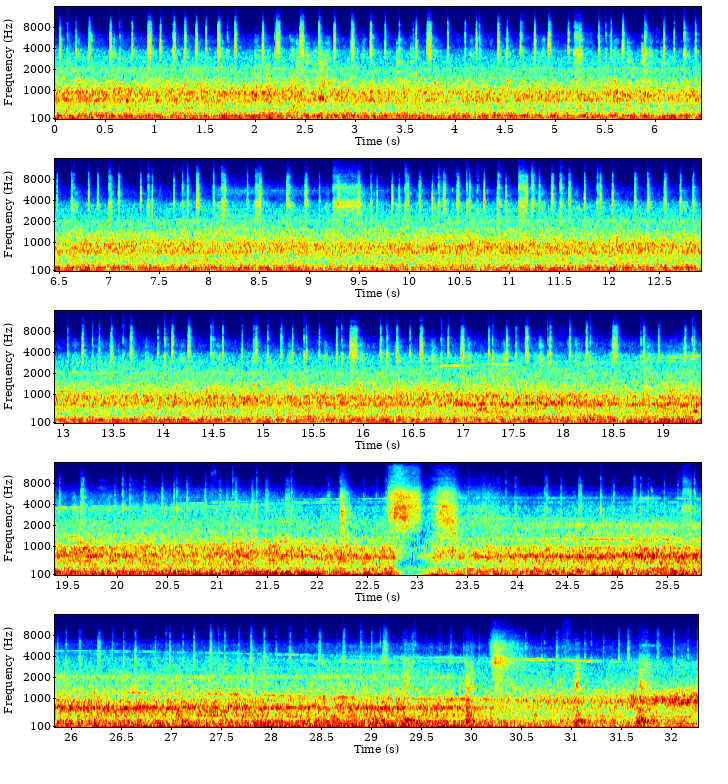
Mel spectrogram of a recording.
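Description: Diesel engine of a Tacoma Rail GP road-switcher locomotive running as it moves slowly through the yard, a steady low rumble with fine rapid clicking, mixed with background music.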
